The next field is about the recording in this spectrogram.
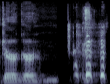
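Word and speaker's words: duergar: that pronounced I believe it's pronounced durger every time a cheeseburger Let's Do It um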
